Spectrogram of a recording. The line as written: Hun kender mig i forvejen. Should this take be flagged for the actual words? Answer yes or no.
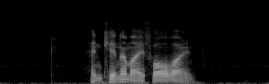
yes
